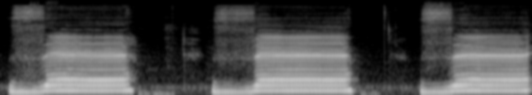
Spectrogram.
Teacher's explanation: Next حرف صفیرہ میں سے ہے یہ, اس میں سیٹی کی آواز آنا شروع میں, اور اس کا مخرج ہے زبان کی نوک نیچے کے دانتوں کے کناروں کو لگنا ہے, اور اوپر اور نیچے کے دانت اس میں ہلکے سے ملیں گے بھی. زے زے زے, اس طرح سے زے زے.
